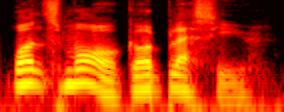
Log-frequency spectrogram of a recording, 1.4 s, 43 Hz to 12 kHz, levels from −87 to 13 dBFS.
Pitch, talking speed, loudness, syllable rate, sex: 135 Hz, 210 wpm, -17 LUFS, 4.4 syllables/s, male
